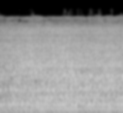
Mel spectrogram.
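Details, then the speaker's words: New portable recoil-start generator on its first start, with choke, fired on the first pull once switched on: steady high buzz, even and unbroken with no misses or knocks. "okay as you saw it started with the first pull once I remember to turn the switch on"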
